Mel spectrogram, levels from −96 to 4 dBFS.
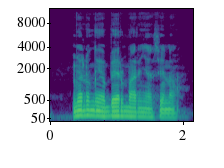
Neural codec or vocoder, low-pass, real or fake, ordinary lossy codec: vocoder, 24 kHz, 100 mel bands, Vocos; 10.8 kHz; fake; none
